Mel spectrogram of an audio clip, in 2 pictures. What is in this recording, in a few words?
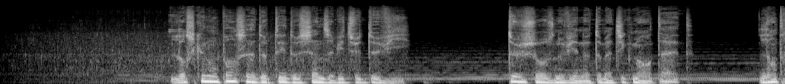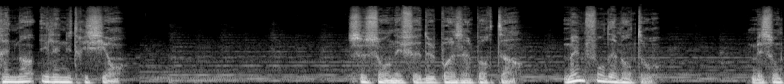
French Canadian M; voice over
